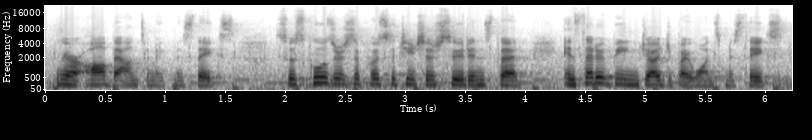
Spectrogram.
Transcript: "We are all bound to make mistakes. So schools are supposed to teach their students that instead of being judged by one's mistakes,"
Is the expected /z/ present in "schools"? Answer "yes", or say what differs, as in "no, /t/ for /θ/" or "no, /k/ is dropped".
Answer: yes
